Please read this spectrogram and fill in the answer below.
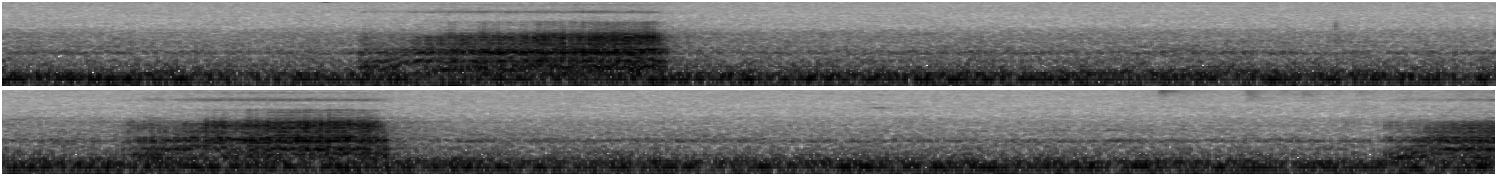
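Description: Three rough, rattling snores on breaths about six seconds apart, with quiet room noise between them; ordinary snoring.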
